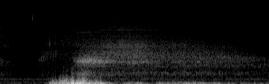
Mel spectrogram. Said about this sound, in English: What if we did a deep breath right now? Okay. Okay.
